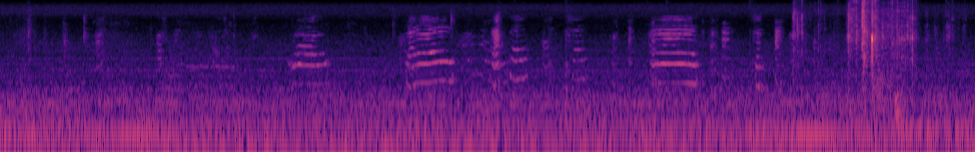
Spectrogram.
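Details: Cat at hunting play with a wand toy indoors utters a handful of short, wavering meows and chirrups in the middle, ending with a sharp clattering rattle.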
